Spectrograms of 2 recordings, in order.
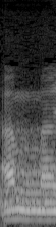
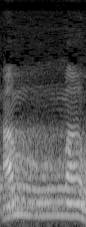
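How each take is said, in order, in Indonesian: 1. Huruf m mengalir lancar tanpa tekanan. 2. Huruf m ditekan kuat dengan penekanan berat. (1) "tidak ada penekanan di sini, mengalir saja" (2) "bukan amma, bukan begitu, ditekan"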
